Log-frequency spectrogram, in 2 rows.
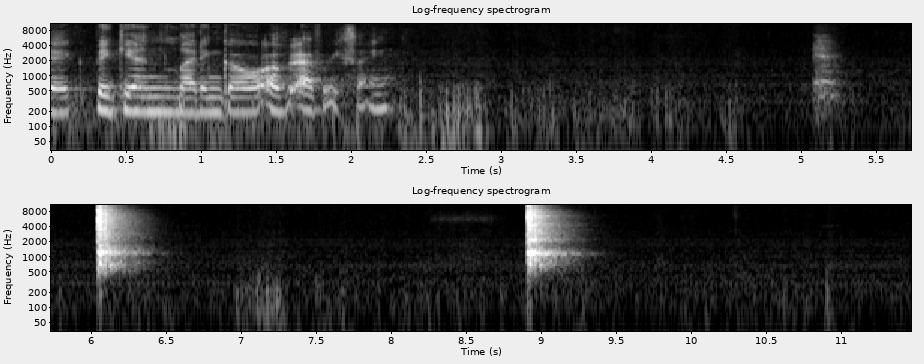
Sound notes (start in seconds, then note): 6.3 bamboo stick clacking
